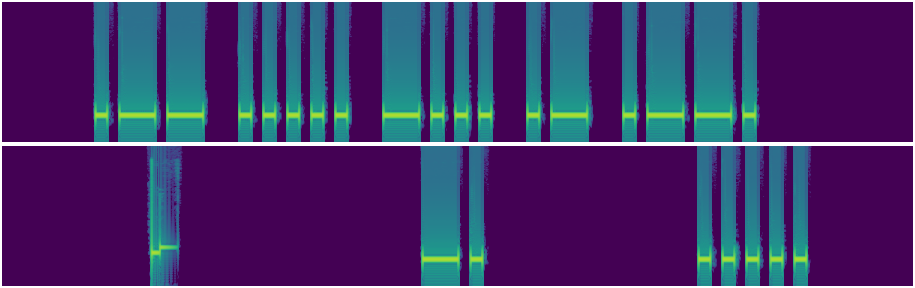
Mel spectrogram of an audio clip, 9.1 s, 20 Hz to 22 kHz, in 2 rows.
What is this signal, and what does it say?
Morse code, heard as a keyed tone, about 20 wpm, spaced as for 14 wpm, 700 Hz. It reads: W5BAP N5
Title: USA Call Signs - 5 Characters - 6x Character Spacing - 20wpm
